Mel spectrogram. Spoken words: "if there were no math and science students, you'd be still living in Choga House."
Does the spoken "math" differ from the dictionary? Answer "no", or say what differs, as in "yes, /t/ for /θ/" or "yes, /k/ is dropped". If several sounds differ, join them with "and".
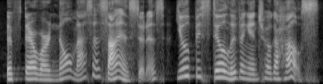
yes, /s/ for /θ/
